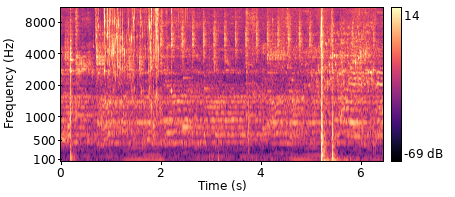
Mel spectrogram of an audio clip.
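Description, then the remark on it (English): A brief wet slurp of someone sipping a drink, with a small liquid click early on and a louder gulping burst near the end, over a steady low background drone. “Another sip.”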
